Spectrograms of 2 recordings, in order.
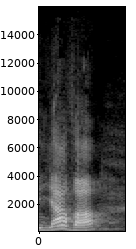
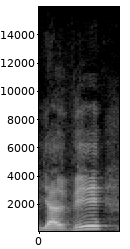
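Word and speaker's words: יהוה: C'est ce que nous voyons dans le Sefer Torah des Juifs, c'est Yahva. Et ça prouve très bien que voilà la vérité juste en haut qui confirme ce terme que c'est Yahva qui est le vrai. Yahvé n'est pas dans dans l'alphabet juif ancien. Est-ce que c'est l'alphabet juif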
